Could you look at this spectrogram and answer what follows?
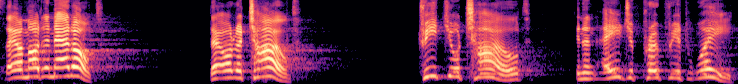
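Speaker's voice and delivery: high, loud, forceful insistence; emphatic preaching. Real, not acted. Preacher to parents, loud emphatic insistence. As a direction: drive the point home to the parents.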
